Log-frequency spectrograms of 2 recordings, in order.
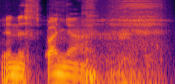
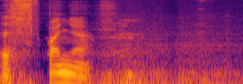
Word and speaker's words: España: then Getafe out in España, for that's how they say it in Spain, España.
